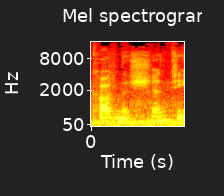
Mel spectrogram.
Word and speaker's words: Cognoscenti: So Cognoscenti is, I think I'm actually supposed to pronounce it Cognoscenti, but I never do.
